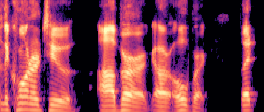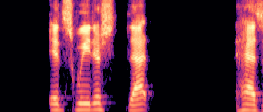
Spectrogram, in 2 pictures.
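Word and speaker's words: Åberg: other way around no it's actually oberg okay if you say it in Swedish even though it's the the letters are a b r g so when you see it it's Aber Berg or auberg and so you don't really say a in Sweden so the Americanized is auberg and he was actually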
